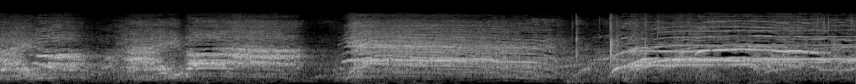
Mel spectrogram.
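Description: A cheerleading squad of young girls shouting in unison in short rhythmic bursts. After a brief pause about three seconds in, they break into long, high-pitched group cheering and screaming.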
